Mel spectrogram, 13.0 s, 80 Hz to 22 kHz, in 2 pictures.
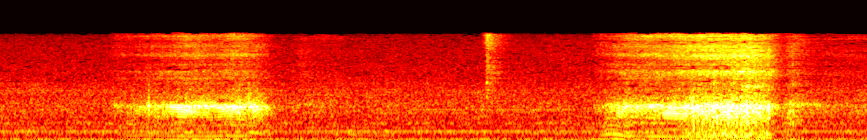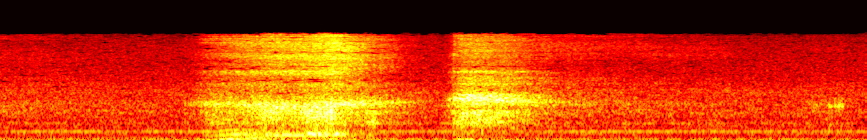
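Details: Four loud, rattling snores on breathing in, roughly one every three seconds, about 20 breaths a minute; snoring during sleep, recorded with the SnoreLab app.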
